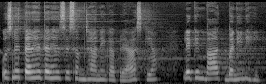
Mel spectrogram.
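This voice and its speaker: A woman narrating a scripted moral story as host, with an expressive storytelling delivery. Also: sits high, normal speed. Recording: long reverb on the voice.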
